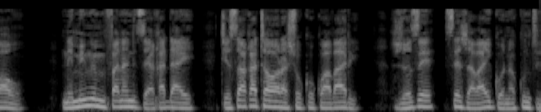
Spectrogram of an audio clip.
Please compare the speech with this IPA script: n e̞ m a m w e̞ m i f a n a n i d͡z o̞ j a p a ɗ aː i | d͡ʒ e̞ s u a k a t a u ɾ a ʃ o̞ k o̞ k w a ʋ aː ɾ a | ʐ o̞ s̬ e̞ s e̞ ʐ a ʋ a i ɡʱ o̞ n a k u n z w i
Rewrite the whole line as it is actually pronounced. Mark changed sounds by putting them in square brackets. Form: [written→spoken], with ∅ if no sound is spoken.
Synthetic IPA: n e̞ m [a→i] m w e̞ m i f a n a n i d͡z o̞ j a [p→k] a ɗ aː i | d͡ʒ e̞ s u a k a t a u ɾ a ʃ o̞ k o̞ k w a ʋ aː ɾ [a→i] | ʐ o̞ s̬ e̞ s e̞ ʐ a ʋ a i ɡʱ o̞ n a k u n z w i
